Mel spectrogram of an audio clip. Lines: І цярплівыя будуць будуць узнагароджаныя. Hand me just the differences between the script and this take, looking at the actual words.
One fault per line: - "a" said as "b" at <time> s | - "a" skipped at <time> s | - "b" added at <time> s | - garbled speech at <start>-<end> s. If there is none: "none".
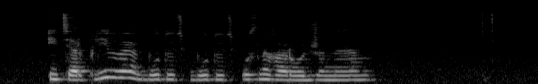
none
